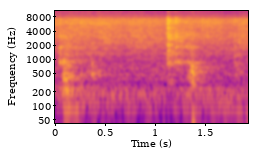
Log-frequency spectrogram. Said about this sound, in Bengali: পেঁপে ভাজি হতে সময় বেশি লাগে না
